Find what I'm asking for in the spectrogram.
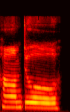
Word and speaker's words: Palme d'Or: Palme d'Or can obviously I pronounce that all in the English way.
